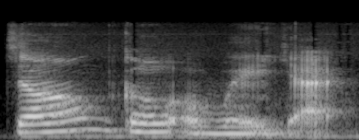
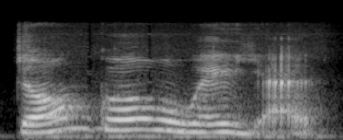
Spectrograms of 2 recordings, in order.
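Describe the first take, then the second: Both takes have the same delivery.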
